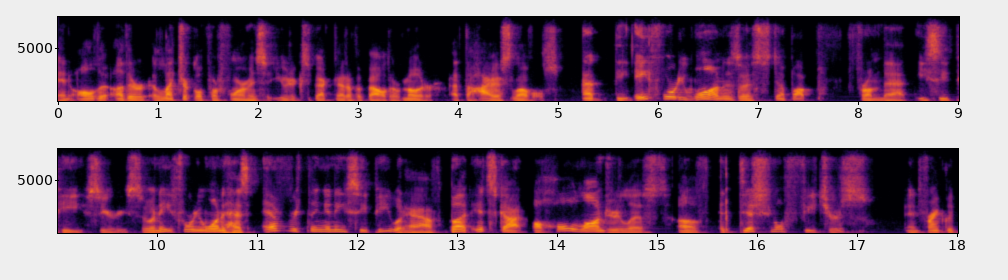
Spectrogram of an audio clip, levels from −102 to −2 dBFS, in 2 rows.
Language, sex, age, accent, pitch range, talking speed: English, male, 40-59, American, 100-135 Hz, 170 wpm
